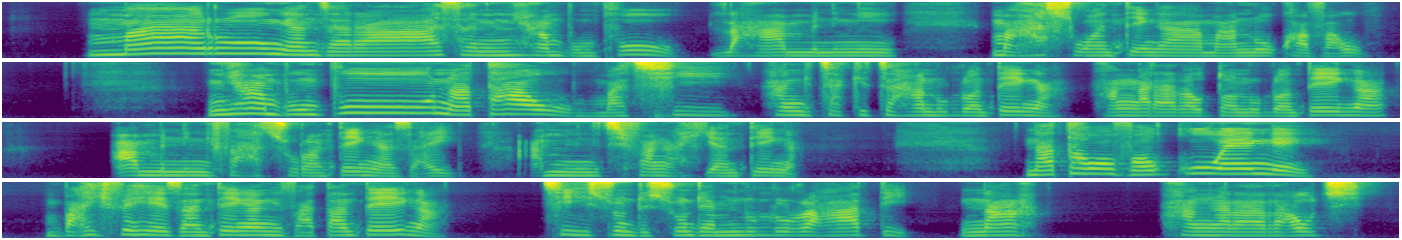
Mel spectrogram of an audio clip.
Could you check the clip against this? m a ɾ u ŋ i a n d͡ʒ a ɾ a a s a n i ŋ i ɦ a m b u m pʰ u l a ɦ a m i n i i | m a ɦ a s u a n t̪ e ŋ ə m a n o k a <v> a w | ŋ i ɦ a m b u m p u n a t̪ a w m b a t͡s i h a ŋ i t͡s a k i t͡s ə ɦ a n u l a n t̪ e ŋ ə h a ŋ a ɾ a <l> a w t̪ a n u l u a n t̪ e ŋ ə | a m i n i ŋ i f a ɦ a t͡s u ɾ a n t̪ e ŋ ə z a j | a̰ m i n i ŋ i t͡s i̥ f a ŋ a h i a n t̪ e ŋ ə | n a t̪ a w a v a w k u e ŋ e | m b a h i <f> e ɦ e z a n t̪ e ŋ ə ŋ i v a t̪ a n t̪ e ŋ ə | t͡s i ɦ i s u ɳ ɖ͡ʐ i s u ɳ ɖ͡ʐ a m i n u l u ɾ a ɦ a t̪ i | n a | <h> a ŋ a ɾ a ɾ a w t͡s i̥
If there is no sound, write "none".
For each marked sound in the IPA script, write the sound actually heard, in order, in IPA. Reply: v, ɾ, f, h

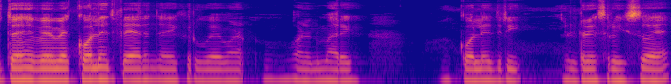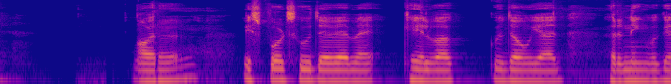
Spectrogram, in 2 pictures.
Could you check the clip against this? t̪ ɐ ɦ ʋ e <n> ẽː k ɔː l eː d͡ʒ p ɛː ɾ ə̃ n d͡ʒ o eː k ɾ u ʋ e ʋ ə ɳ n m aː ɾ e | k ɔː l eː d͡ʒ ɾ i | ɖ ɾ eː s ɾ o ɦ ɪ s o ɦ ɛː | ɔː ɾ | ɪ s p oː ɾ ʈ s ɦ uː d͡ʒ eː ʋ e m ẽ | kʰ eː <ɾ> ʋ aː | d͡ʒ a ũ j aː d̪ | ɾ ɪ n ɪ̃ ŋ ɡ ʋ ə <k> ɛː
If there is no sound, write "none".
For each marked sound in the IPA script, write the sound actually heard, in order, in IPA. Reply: m, l, ɡ

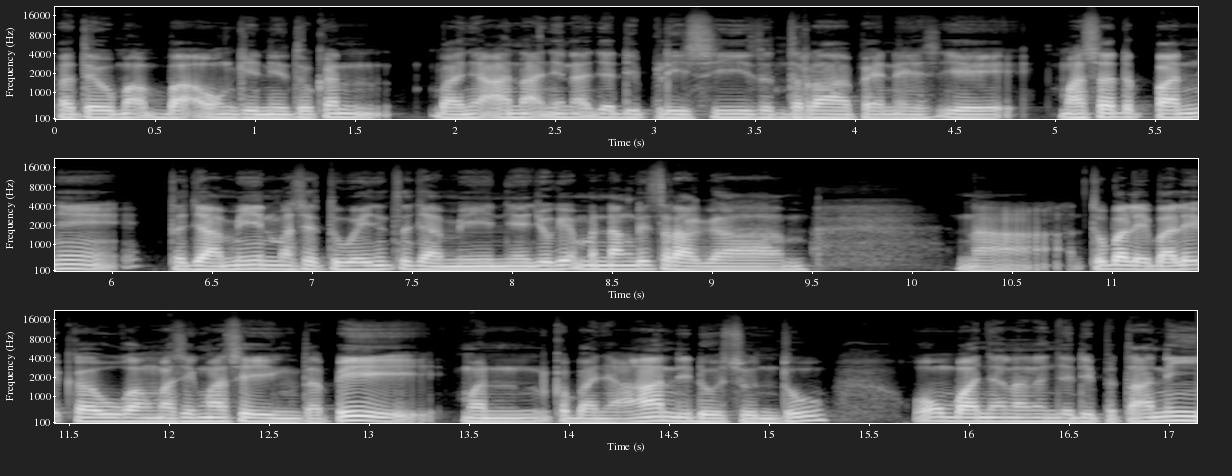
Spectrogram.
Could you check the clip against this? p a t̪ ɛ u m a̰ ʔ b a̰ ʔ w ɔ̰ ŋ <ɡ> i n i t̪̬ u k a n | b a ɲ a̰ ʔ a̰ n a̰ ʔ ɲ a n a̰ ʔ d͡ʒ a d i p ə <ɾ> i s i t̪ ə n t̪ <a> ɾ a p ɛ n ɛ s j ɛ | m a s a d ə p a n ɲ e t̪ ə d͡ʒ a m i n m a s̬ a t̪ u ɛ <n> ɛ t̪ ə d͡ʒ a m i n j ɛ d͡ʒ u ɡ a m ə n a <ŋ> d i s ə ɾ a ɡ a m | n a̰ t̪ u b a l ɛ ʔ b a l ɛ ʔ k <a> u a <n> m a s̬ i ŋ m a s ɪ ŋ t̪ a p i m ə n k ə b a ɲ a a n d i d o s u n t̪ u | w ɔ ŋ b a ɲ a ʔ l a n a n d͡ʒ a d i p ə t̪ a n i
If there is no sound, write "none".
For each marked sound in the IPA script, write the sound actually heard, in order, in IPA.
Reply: k, l, ə, ɲ, ŋ, ə, ŋ

